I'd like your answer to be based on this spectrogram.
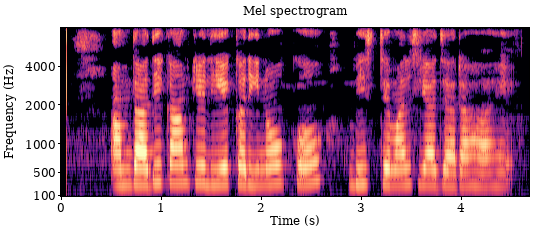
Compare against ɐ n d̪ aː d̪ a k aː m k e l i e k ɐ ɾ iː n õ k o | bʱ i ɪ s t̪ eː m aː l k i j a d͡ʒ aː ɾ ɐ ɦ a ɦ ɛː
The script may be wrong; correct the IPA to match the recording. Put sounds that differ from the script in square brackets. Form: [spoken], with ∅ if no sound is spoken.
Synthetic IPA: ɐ [m] d̪ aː d̪ [i] k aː m k e l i e k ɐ ɾ iː n õ k o | bʱ i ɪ s t̪ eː m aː l k i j a d͡ʒ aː ɾ ɐ ɦ a ɦ ɛː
